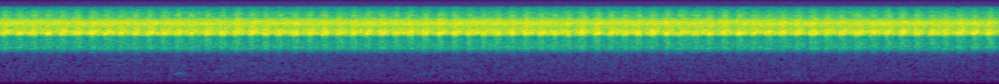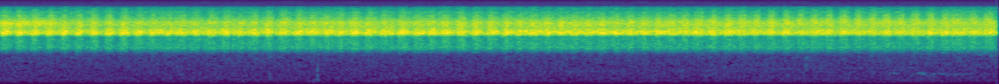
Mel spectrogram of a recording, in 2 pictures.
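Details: Cicadas in olive trees keep up an unbroken, high, hissing buzz that never pauses.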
